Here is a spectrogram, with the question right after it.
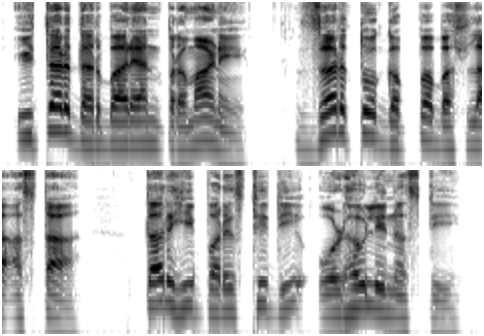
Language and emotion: Marathi, neutral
